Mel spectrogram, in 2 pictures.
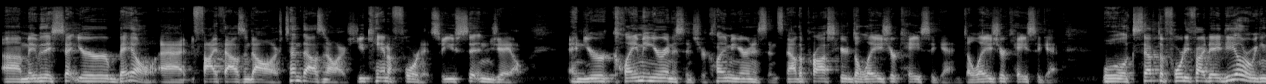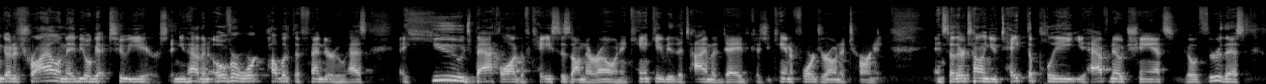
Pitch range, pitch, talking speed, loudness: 115-140 Hz, 130 Hz, 245 wpm, -20 LUFS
